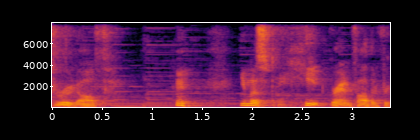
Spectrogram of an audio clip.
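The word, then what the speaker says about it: Rudolf: Come on, it's just Anyway, this guy's name is pronounced Rudolph.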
